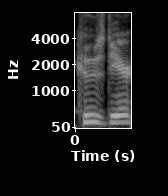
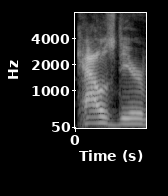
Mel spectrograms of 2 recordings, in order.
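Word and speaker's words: Coues deer: Coos deer? Because I there was like Yep, these arguments about cows deer versus coos deer going on a yep.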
